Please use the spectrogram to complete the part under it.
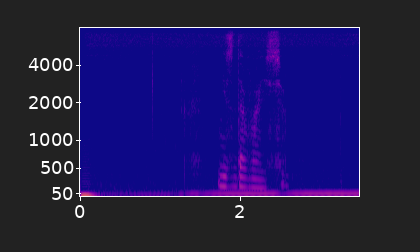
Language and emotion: Russian, neutral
